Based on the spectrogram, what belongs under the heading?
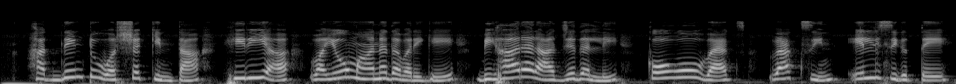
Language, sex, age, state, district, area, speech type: Kannada, female, 18-30, Karnataka, Shimoga, rural, read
